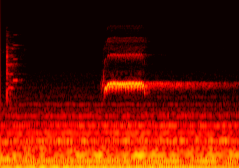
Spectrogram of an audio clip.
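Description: Workout interval timer signalling the start of the next exercise: a short countdown beep at the start, then about a second in a longer high, whistle-like start tone that trails off more faintly, over steady background music.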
